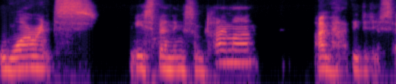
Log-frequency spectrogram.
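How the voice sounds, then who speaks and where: A woman's voice at a medium pitch. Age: 60s. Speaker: committee member. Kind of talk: committee meeting discussion.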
